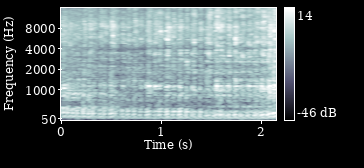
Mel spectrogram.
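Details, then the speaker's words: Outboard that had been sitting rotting, blower unit refitted and water coming out, started before going in the water despite a found leak: rough buzzing two-stroke note, steady and revving slightly; fired right up, running strong. "pretty awesome that they fired right up"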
